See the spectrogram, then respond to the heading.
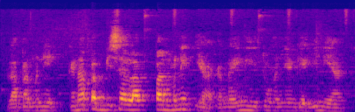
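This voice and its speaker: A man's voice: on the high side, racing, dull audio. A man giving an informal, explanatory tutorial, chatting and thinking aloud as he poses questions and answers them. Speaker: air traffic controller presenting a tutorial. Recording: echoey room with background music.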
